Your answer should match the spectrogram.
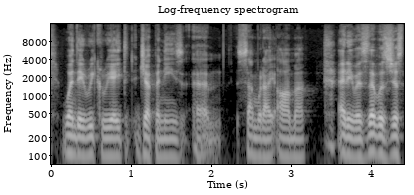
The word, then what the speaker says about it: samurai: is very similar now I know that when I speak English I say samurai samurai but the original Japanese pitch is Samurai it's a ha pattern so it's an accent word flat word for those who have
